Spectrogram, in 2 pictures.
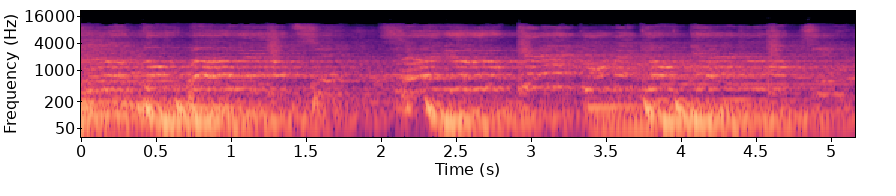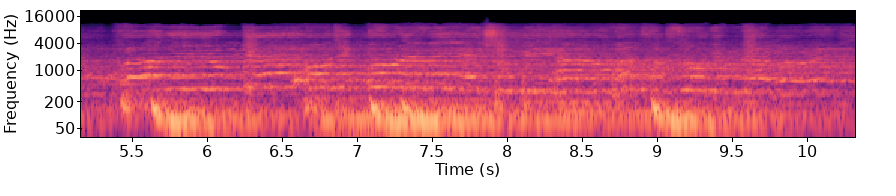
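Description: K-pop song played loud over an arena sound system, with a heavy bass beat and singing. It is picked up from the audience by a phone, so it has a boomy, crowded sound.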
